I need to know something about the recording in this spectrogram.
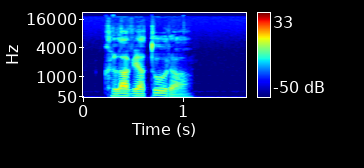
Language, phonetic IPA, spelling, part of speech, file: Polish, [ˌklavʲjaˈtura], klawiatura, noun, Pl-klawiatura.ogg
